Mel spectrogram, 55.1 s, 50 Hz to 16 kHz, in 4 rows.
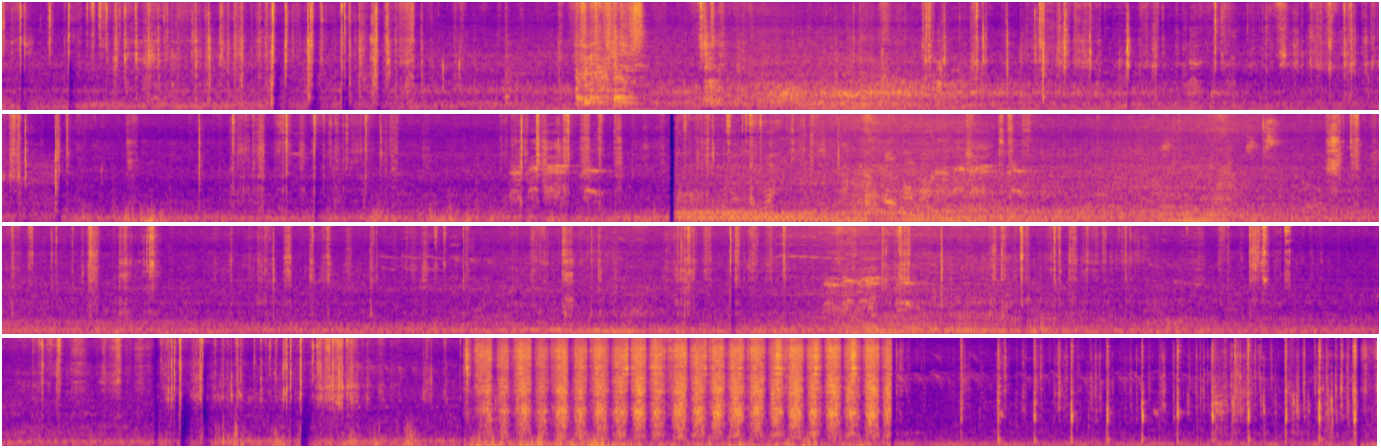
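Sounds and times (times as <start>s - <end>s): hand saw cutting: 0.0s - 14.5s, 18.8s - 40.8s, 41.6s - 50.3s
sharp taps and clicks: 50.8s - 55.0s.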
